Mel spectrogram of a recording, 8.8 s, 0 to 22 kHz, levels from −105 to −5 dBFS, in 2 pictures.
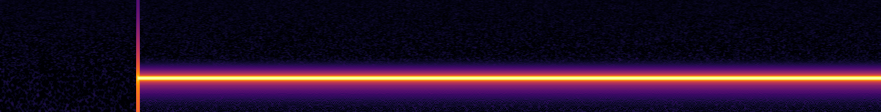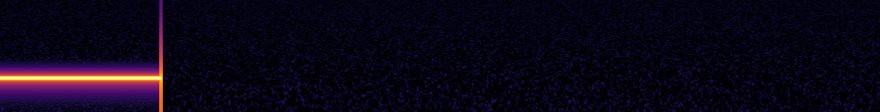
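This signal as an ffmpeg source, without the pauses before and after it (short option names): -f lavfi -i "aevalsrc='0.668*sin(2*PI*1250*t)':d=4.52:s=44100"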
